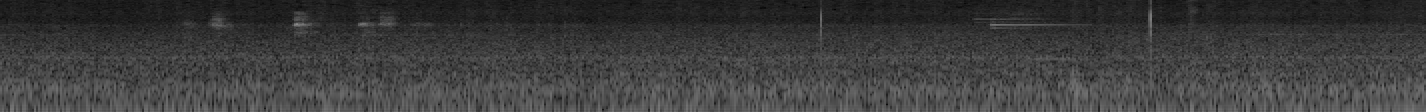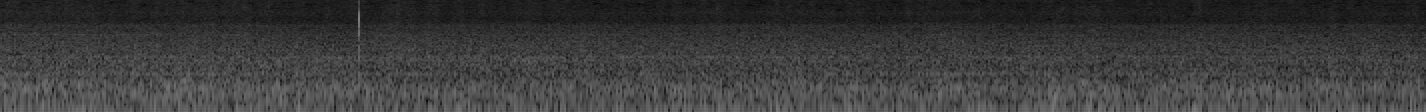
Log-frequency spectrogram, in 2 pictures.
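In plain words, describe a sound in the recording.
Tyres roar on the highway at speed.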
